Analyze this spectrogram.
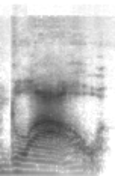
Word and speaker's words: bleu: Amon Reza says that bleu was the best French pronunciation I've heard on this channel. Yes, well, it could also be blau. The blau.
